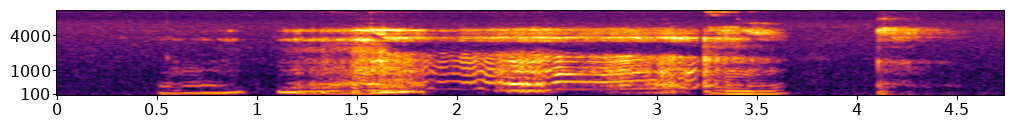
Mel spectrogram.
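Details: Dog asleep and snoring, with low buzzy rumbling breaths in several bursts and a longer wavering, rattling stretch in the middle, ending with a short snort. Recorded in a small room.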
